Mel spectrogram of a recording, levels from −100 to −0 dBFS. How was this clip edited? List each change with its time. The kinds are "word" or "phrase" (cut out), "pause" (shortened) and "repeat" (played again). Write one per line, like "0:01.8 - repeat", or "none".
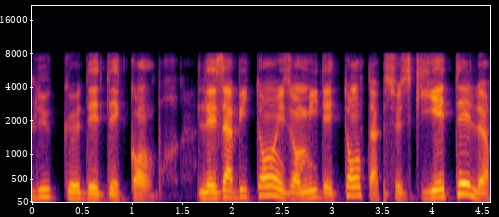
0:03.5 - word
